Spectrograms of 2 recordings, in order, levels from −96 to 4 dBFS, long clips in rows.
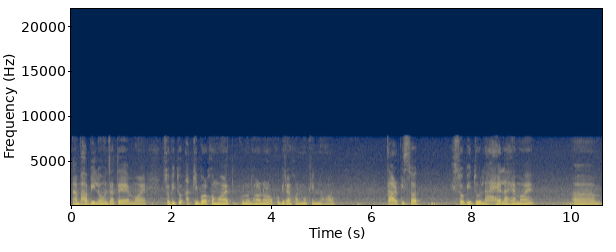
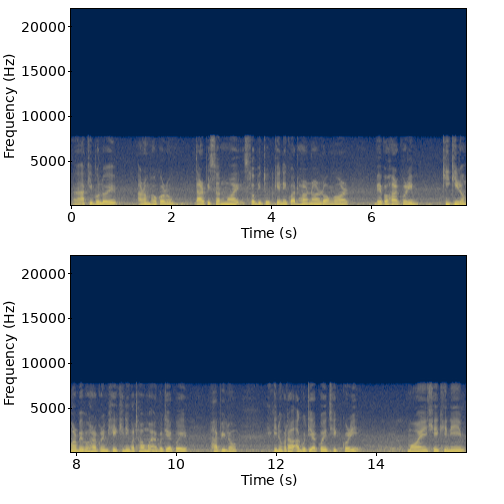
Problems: background sounds at intervals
